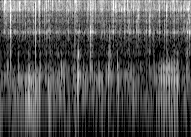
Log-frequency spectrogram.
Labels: {"label": "biophony", "recorder": "HydroMoth"}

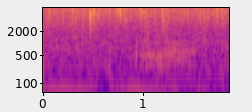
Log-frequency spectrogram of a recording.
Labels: {"label": "biophony, croak", "recorder": "SoundTrap 500"}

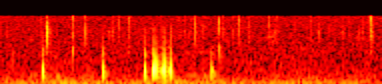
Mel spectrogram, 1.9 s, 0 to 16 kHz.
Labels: {"label": "biophony, knock croak", "recorder": "SoundTrap 300"}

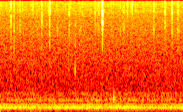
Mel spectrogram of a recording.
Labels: {"label": "anthrophony, boat engine", "recorder": "HydroMoth"}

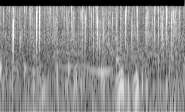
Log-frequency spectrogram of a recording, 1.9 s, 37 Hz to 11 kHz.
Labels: {"label": "biophony, cascading saw", "recorder": "SoundTrap 600 or HydroMoth"}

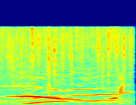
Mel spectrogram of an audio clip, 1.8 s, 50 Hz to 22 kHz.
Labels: {"label": "biophony", "recorder": "SoundTrap 300"}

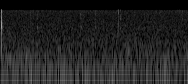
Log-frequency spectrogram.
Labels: {"label": "ambient", "recorder": "HydroMoth"}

